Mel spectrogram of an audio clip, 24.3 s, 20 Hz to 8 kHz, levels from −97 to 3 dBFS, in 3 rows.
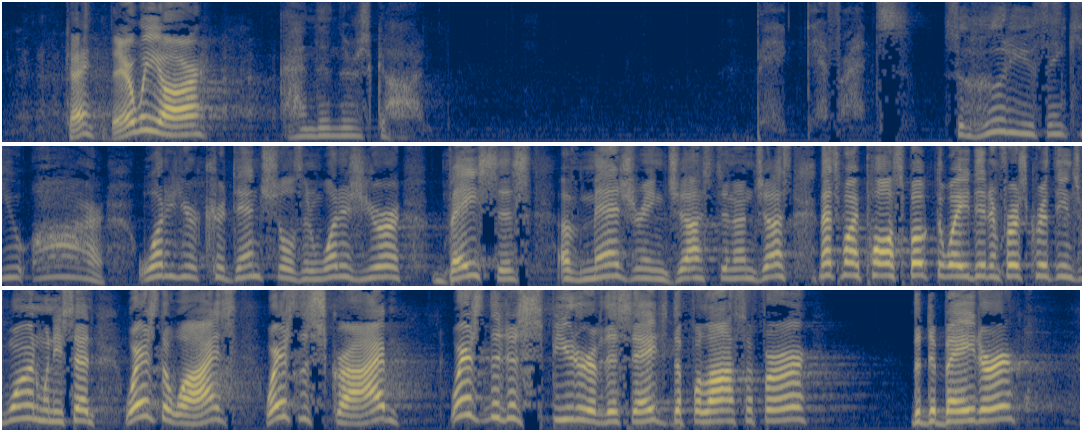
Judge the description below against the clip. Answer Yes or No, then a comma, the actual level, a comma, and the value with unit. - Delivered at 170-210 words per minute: No, average, 155 wpm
